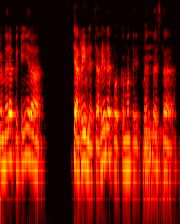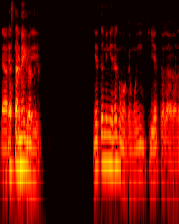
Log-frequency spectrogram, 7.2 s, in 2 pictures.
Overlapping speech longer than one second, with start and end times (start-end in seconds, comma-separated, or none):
2.8-4.3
